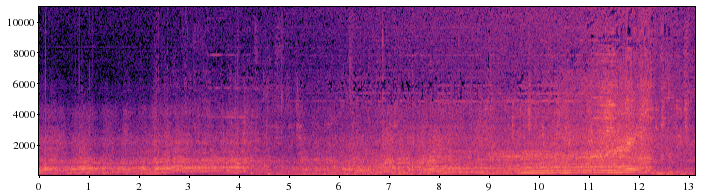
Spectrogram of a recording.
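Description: A 360 sprint car at the Perris, California USAC/CRA championship running a qualifying lap, its engine rising and falling in pitch as it circles the track, swelling louder toward the end.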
